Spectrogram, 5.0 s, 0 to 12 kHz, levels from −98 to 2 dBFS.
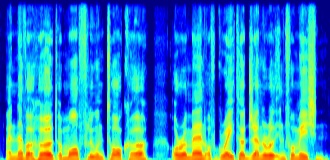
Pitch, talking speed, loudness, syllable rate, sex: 130 Hz, 170 wpm, -20 LUFS, 5.0 syllables/s, male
